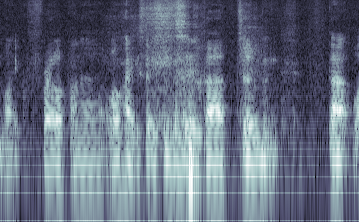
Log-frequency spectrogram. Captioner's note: Arnold chuckles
